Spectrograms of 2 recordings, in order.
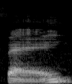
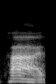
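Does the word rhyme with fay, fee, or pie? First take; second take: fay; pie. First: The vowel sounds like the one in fay. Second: The vowel sounds like the one in pie. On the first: This is an uncertain alternative. "Maybe it's fay" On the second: This is the speaker's habitual pronunciation. "I would always say pi"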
